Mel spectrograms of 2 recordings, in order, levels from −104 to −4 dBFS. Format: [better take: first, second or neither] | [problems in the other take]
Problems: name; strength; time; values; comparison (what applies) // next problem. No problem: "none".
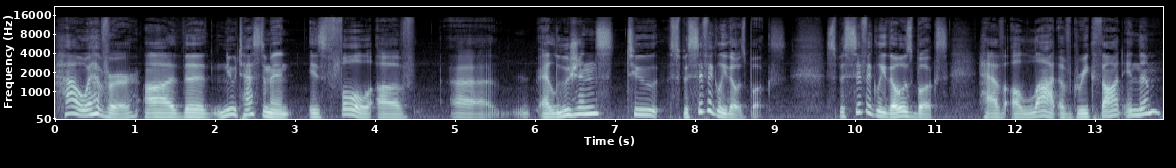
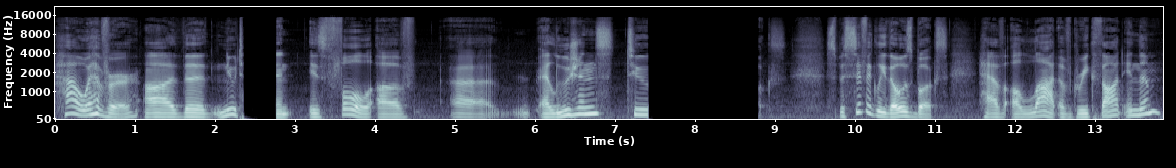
first | audio cutting out; at 2.5 s and at 7.5 s for 1.5 s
